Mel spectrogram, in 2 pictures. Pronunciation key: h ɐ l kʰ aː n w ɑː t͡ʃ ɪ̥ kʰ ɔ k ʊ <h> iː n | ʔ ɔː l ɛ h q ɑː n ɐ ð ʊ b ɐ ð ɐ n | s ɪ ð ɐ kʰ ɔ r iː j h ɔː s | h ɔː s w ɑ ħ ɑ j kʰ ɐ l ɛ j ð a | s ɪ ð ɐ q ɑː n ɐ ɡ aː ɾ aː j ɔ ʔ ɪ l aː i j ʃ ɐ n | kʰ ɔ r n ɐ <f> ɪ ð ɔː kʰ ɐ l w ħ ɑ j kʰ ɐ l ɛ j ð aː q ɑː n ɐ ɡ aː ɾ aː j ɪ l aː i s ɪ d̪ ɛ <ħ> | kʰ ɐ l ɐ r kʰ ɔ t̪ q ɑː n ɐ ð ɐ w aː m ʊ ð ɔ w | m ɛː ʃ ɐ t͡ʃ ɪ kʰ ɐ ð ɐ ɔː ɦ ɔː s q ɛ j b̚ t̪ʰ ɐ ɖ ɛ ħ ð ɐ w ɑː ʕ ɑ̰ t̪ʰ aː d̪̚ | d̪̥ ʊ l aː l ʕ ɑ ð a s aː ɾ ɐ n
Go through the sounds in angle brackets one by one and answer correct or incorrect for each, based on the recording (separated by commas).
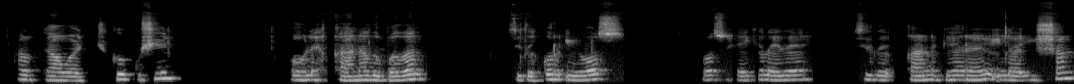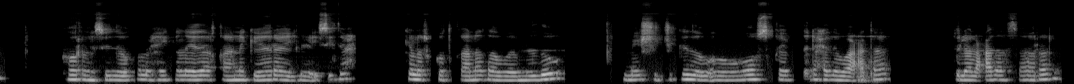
incorrect, incorrect, correct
